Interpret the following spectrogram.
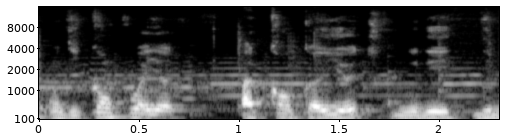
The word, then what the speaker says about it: cancoillotte: Si vous connaissez pas la ccoyote, vous faites une erreur clairement et apprenez à le prononcer. On dit cancoyote, pas cancoyote ou des des mots bizarres comme ça.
